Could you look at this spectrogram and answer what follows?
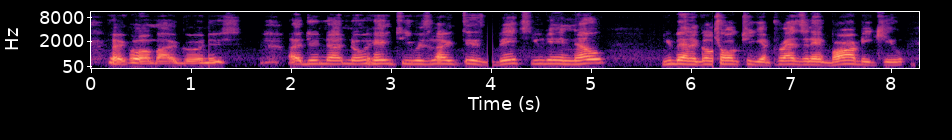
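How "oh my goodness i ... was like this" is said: mock crying voice, higher pitched. Retelling a woman's reaction to seeing haiti: imitating someone crying. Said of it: "she was crying like shit".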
